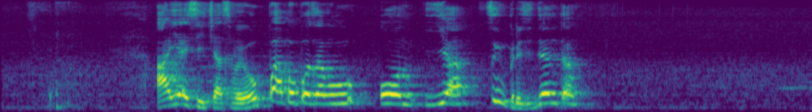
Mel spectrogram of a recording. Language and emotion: Russian, positive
